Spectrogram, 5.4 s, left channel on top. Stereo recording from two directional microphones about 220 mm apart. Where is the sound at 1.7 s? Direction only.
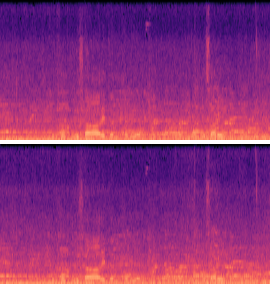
15° left (ahead or behind).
